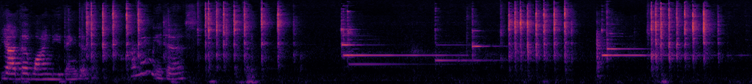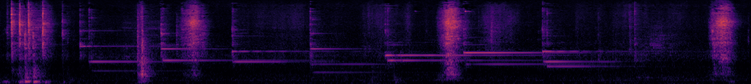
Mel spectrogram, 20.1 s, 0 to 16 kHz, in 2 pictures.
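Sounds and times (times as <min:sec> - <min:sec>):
music box chiming notes: 0:04.6 - 0:06.8, 0:08.0 - 0:09.0, 0:11.1 - 0:18.6.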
